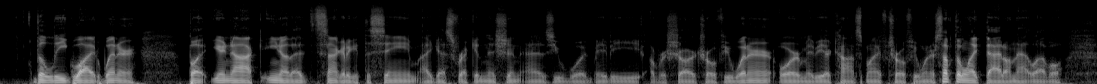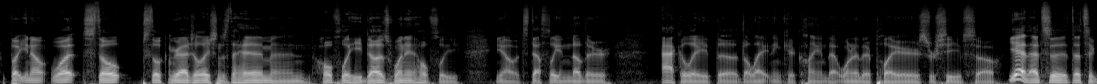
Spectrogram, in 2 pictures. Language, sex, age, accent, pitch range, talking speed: English, male, 30-49, American, 75-95 Hz, 210 wpm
